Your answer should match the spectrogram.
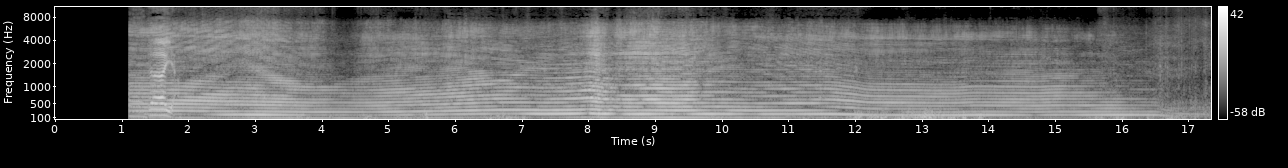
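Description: Radio-controlled model airplane's engine and propeller running steadily in flight, its pitch rising and falling as the plane flies past and turns, with a sharp peak about halfway through. The sound cuts in suddenly about a second in.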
